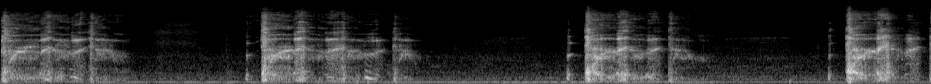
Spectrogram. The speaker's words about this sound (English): Okay, it's just physical therapy. So what's happening is that the whole theory behind it is I'm pounding on his chest so that I can loosen all the thick mucus that he has more than you and I, and because he needs to cough it up.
